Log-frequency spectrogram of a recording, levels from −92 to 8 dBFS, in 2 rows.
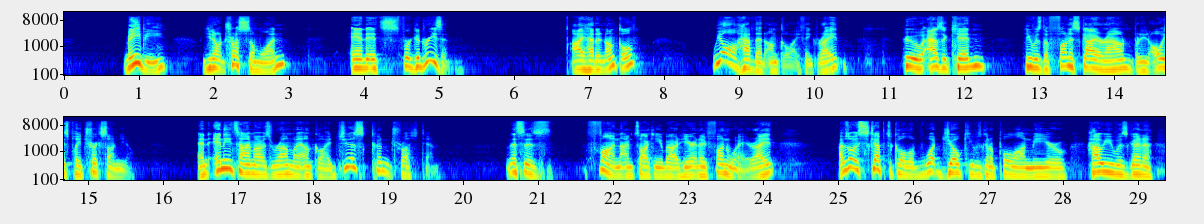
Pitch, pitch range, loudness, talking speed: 165 Hz, 140-190 Hz, -23 LUFS, 170 wpm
